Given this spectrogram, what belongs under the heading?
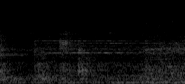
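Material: Nothing is struck.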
